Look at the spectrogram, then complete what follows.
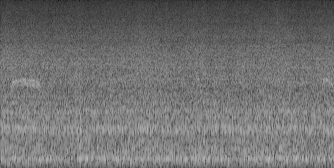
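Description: Steady drone of a ship's machinery and ventilation, with a constant hum, mixed with sea water rushing along the hulls of ships under way. A faint high squeak sounds briefly near the start and again at the very end.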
